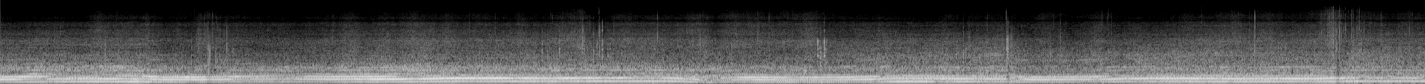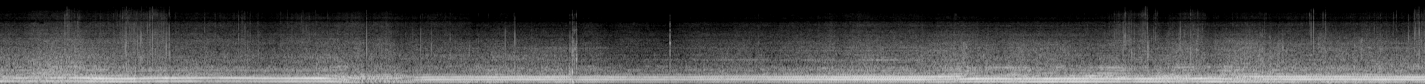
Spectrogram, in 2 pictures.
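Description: Yamaha jet ski engine running under way, its revs sagging and picking up again several times, most deeply about seven and eighteen seconds in.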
